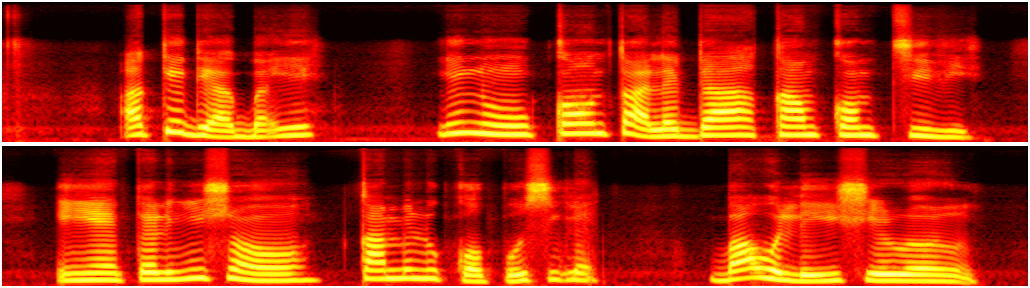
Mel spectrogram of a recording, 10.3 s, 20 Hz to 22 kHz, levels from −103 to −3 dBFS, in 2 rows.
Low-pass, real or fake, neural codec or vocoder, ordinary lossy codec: none; fake; autoencoder, 48 kHz, 32 numbers a frame, DAC-VAE, trained on Japanese speech; none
